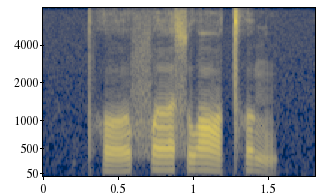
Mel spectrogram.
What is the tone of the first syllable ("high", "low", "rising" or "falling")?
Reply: rising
